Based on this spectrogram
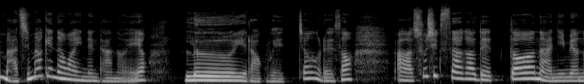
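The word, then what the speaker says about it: เลย: เ ล ย 르이 같은 경우에는 마찬가지로 의와 어의 중간 모음이니까요.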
